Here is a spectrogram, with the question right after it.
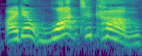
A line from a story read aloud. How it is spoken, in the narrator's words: Claire cried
